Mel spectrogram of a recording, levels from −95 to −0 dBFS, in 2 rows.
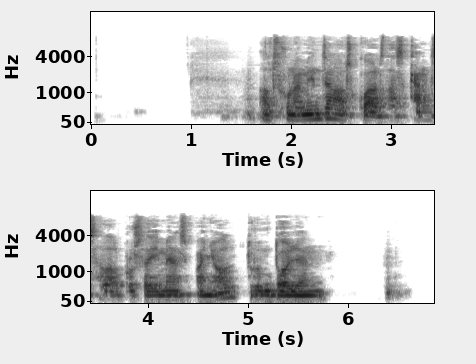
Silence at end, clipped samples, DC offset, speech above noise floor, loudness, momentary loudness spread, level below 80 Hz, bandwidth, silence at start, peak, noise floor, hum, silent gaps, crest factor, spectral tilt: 0.4 s; under 0.1%; under 0.1%; 55 dB; -20 LUFS; 8 LU; -58 dBFS; 8 kHz; 1.55 s; -2 dBFS; -74 dBFS; none; 6.19-6.30 s; 18 dB; -6 dB/octave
